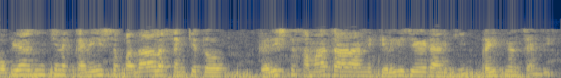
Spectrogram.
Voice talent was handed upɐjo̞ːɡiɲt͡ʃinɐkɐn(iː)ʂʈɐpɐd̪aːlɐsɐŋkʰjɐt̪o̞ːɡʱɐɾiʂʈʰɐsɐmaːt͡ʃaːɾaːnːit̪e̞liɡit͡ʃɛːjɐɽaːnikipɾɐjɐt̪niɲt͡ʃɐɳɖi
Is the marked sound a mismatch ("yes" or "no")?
no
